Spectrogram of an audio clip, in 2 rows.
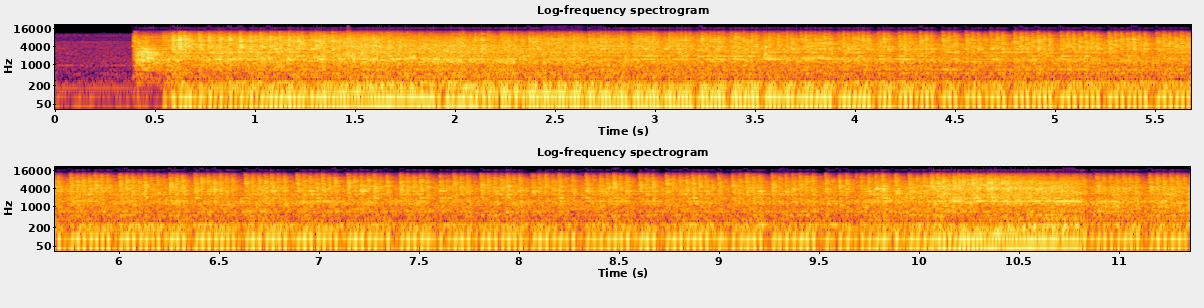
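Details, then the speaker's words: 1976 Honda Goldwing after rebuilding its mechanical fuel pump with a new diaphragm, choked, tank on reserve so the pump must feed: quick crank catches straight away, then a steady even idle with no misses or knocks; running fine. "Okay, it's running, seems to be running fine."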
